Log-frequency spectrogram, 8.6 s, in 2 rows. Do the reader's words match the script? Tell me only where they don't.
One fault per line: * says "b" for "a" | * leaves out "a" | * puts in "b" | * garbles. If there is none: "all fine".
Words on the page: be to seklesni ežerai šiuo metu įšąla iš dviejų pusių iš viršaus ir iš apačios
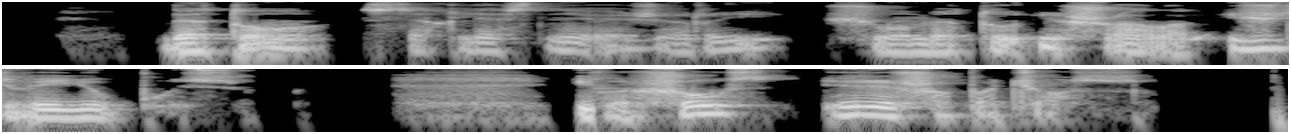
* leaves out "iš"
